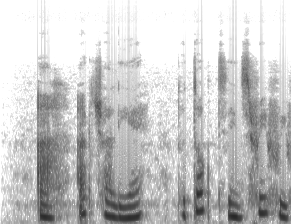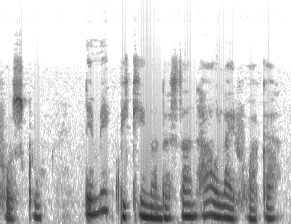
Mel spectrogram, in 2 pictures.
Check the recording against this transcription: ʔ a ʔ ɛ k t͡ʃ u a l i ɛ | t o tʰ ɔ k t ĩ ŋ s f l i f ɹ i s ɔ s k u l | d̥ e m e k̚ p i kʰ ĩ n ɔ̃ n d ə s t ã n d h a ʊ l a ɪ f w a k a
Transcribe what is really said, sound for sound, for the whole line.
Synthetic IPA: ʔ a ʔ a k t͡ʃ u a l i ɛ | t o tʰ ɔ k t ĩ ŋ s f ɹ i f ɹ i f ɔ s k u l | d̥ e m e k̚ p i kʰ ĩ n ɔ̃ n d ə s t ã n d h a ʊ l a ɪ f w a k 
